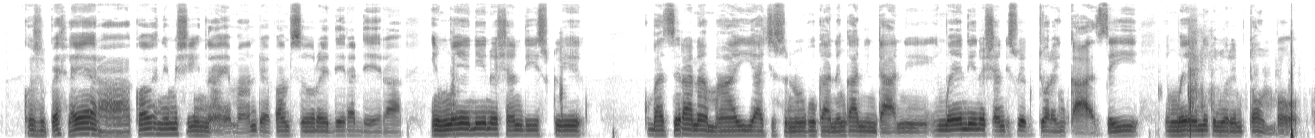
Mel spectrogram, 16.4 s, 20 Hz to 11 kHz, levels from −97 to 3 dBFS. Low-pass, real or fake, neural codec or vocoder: 9.9 kHz; fake; vocoder, 24 kHz, 100 mel bands, Vocos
